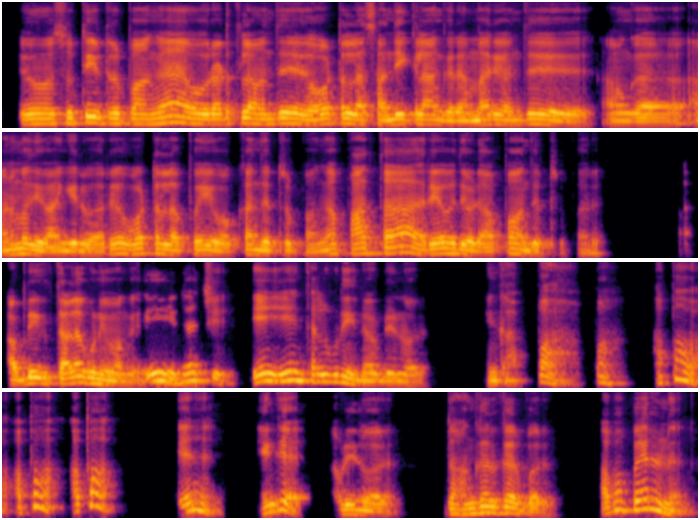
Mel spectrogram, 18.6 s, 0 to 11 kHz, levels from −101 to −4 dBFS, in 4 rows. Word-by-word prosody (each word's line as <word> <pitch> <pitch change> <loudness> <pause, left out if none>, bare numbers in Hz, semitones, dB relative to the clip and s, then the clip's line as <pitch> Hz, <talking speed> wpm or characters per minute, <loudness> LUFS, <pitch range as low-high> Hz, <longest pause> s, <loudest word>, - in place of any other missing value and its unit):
இவங்க 130 +1 +2
சுத்திட்டு 145 0 +2
இருப்பாங்க. 130 0 0 0.2
ஒரு 130 0 +4
இடத்தில 145 +1 +1
வந்து 135 +3 +2 0.2
ஹோட்டல்ல 135 -2 +3
சந்திக்கலாங்கிற 115 -2 +1
மாரி 120 +2 +1
வந்து 130 +4 0 0.5
அவங்க 100 0 -2 0.4
அனுமதி 120 -1 +2
வாங்கிருவாரு. 100 +3 0
ஹோட்டல்ல 135 -3 +1
போய் 115 +1 +1
உட்கார்ந்துட்டு 110 +2 -2
இருப்பாங்க. 100 +5 -5 0.2
பார்த்தா 140 +1 0 0.3
ரேவதியோட 135 -6 +3
அப்பா 100 - -5
வந்துட்ருப்பாரு. - - -6 0.7
அப்படியே 140 +7 +3
தலை 160 +5 +4
குனிவாங்க. 105 -8 +2
ஏய் 205 -1 +5
என்னாச்சு 205 +1 -1 0.3
ஏன் 200 - +5
ஏன் 215 -2 +2
தலை 185 0 +2
குனிற 130 - +1
அப்படின்னுவாரு. 95 -2 -3 0.4
எங்கப்பா, 185 - -4 0.2
அப்பா, 160 - -10 0.4
அப்பாவா, 225 -2 -2
அப்பா, 320 0 -1 0.2
அப்பா 340 -1 0 0.6
ஏன் - - +1 0.4
எங்க - - +2 0.3
அப்படின்னுவாரு. 115 -5 0 0.4
தோ 135 - 0
அங்க 135 +4 +2
இருக்கார் 155 -2 +1
பாரு. - - -4 0.4
அப்பா 230 - 0
பேர் 245 -2 +3
என்ன? - - 0
130 Hz, 150 wpm, -23 LUFS, 110-150 Hz, 0.7 s, ஏய்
